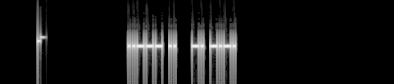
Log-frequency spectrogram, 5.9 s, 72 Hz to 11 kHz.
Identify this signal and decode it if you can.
Morse code, heard as a keyed tone, about 34 wpm, 700 Hz. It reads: 2I NC
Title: Winter Field Day Exchanges 35wpm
